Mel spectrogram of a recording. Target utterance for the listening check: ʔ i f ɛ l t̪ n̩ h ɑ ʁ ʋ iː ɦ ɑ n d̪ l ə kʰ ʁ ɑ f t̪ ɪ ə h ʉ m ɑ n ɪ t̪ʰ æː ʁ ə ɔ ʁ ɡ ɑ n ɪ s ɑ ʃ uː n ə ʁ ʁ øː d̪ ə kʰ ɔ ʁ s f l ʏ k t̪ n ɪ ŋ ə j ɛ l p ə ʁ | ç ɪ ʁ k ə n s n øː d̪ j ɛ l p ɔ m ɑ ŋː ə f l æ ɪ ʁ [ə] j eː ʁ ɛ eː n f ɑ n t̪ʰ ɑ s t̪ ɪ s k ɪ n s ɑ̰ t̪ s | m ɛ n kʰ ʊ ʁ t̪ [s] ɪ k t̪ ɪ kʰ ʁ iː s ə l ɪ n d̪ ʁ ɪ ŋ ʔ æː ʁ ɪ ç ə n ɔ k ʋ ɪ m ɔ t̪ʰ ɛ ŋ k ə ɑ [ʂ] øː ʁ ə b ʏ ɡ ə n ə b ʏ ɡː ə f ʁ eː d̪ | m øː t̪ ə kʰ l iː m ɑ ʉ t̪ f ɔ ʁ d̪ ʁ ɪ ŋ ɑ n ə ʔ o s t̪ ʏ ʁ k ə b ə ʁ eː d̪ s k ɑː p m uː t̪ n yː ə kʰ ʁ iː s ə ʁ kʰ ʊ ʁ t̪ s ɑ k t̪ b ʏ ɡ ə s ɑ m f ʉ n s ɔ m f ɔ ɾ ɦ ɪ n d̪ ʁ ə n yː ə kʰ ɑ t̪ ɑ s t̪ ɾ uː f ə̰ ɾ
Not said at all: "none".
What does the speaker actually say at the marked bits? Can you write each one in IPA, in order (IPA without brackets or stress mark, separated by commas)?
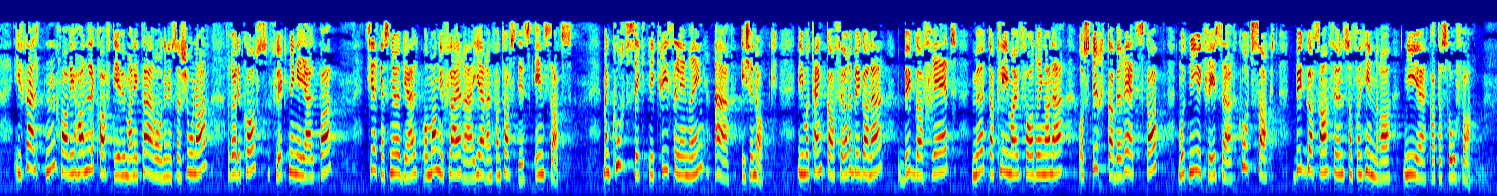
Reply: ə, s, f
